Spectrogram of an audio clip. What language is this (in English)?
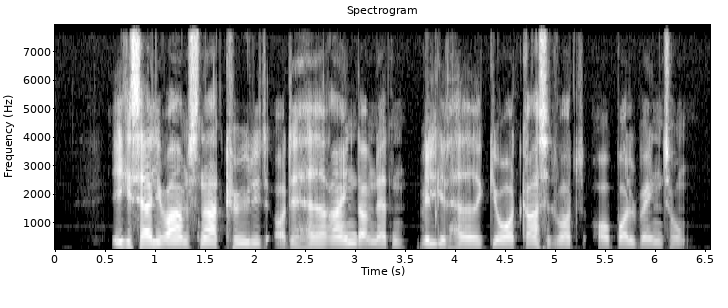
Danish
